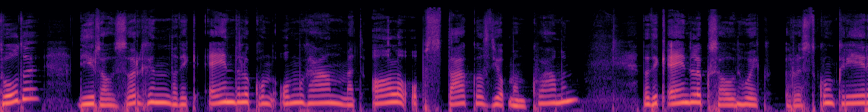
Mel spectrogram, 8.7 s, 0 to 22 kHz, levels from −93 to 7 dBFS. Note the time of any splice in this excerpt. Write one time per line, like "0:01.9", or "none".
0:00.9
0:05.3
0:07.4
